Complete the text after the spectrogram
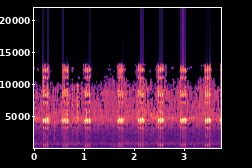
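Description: Crickets chirping from a sound machine, a steady series of short, high-pitched trills repeating about twice a second over a soft low hum, with no voices.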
